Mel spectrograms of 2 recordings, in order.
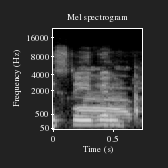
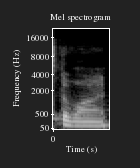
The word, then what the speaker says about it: Devon: Steven said higher, but really, Steven? No, you gotta relax. I hope I pronounce his name. I think it's Steven. It's Devon. It's Devon. Okay.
